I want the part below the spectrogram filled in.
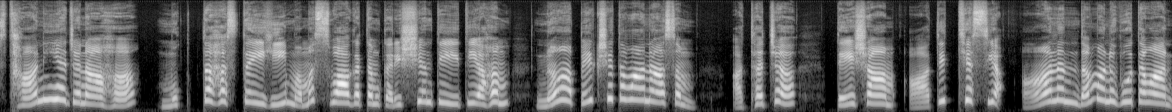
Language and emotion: Sanskrit, surprised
